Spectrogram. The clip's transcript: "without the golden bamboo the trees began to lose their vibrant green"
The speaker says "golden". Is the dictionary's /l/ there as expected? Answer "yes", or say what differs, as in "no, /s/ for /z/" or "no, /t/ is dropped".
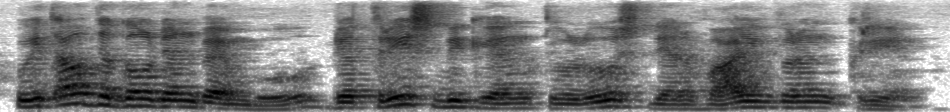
yes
